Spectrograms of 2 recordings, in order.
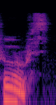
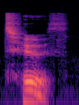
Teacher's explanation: first word tense then more relaxed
